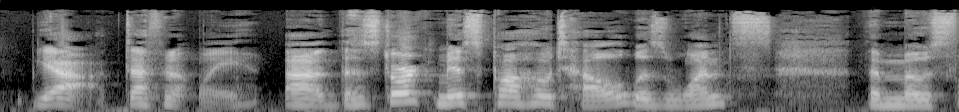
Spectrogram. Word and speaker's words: Mizpah: So there's a hotel in Tonopah, Nevada called the Mizpah. – Right, and that's spelled M-I-Z-P-A-H.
